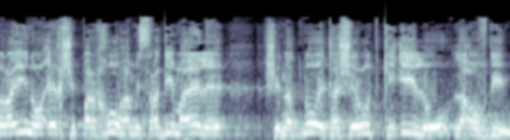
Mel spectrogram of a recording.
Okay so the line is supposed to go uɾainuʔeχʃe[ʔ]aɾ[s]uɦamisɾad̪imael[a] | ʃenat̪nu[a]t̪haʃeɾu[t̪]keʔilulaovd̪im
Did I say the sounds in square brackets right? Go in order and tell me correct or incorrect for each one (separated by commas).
incorrect, incorrect, incorrect, incorrect, correct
